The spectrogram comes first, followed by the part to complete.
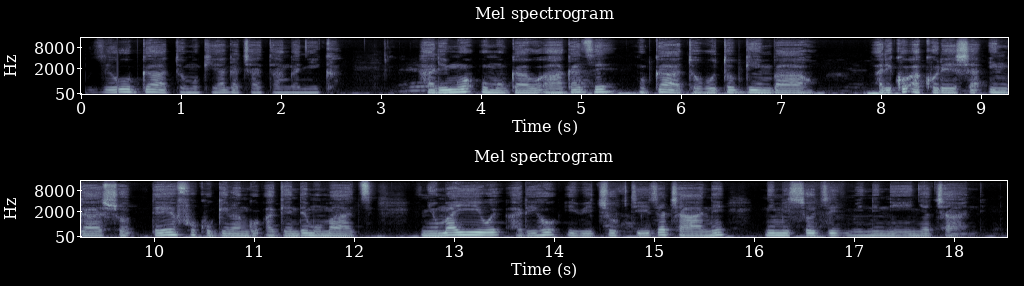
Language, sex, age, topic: Rundi, male, 18-24, agriculture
